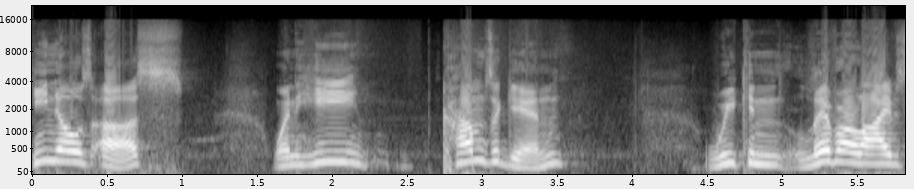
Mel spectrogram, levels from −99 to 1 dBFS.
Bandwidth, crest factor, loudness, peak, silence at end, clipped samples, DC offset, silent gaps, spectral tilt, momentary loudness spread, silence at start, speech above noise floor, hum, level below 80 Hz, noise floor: 16 kHz; 14 dB; -13 LUFS; 0 dBFS; 0 s; 0.1%; under 0.1%; none; -5 dB/octave; 17 LU; 0 s; 41 dB; none; -48 dBFS; -52 dBFS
